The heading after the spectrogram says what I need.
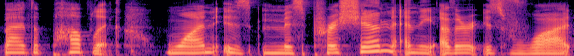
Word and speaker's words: misprision: You guys, we say misprison in Alabama. What are you saying, misprision? There's an I in there.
